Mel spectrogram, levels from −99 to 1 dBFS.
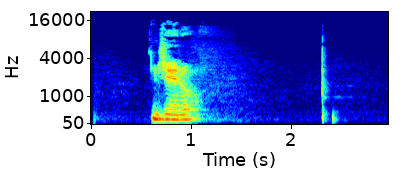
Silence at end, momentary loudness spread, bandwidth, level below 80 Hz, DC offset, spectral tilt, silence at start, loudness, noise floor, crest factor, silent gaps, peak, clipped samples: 1.9 s; 26 LU; 15.5 kHz; -66 dBFS; under 0.1%; -5.5 dB/octave; 0.6 s; -21 LUFS; -80 dBFS; 22 dB; none; -4 dBFS; under 0.1%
